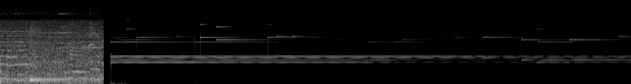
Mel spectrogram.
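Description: Background music cuts off about a second in. A wind chime then rings: a series of light strikes over a steady ring that slowly fades.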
